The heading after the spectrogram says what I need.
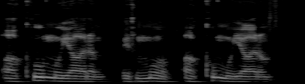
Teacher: we're putting the accent just before the m, which here in this case is not the first syllable of the word necessarily.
